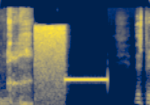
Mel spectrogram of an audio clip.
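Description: An editing sound effect: a short burst of loud static hiss followed by a steady high-pitched beep of about half a second that cuts off abruptly. It marks the cut out of an inserted TV clip.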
